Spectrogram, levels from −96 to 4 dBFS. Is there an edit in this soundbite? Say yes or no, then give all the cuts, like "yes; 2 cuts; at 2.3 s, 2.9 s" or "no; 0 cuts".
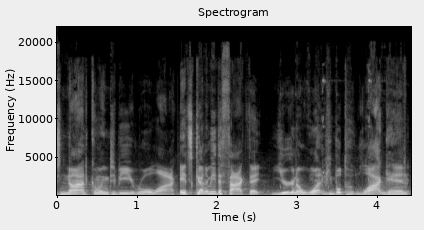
yes; 1 cut; at 1.4 s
